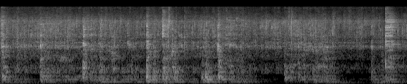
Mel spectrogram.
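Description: Onions salted and frying in a pan give a steady close sizzle, with scraping strokes of a spoon stirring through them at irregular intervals and no voices.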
